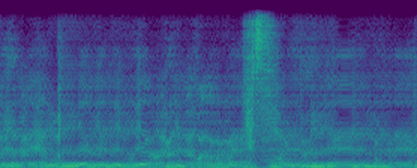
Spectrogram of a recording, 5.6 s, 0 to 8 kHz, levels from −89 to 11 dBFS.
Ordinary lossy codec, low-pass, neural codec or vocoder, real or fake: none; 7.2 kHz; codec, 16 kHz, 0.5 kbps, FreqCodec, larger model; fake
